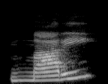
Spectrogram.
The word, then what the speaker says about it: Madi: If you, I think it's August, September, Madi at Madi Sews, and it's like Marie, Mari, but she pronounces it Madi.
